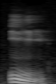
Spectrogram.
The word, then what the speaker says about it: y: you see it alone, just a little old Y all alone, it's actually the word for and. So when you wanna say and in Spanish, just say E.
